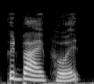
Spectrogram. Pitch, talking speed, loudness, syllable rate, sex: 210 Hz, 190 wpm, -17 LUFS, 4.2 syllables/s, female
